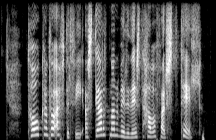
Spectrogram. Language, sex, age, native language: Icelandic, female, 20-29, Icelandic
